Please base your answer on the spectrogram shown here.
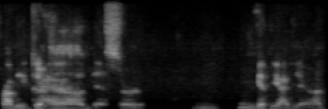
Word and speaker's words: Gerdes: I sat next to a German businessman once, and I wrote down my name, and I said, how do you pronounce it? He said, Gerdes. Like, he rolled the R like in a way that I can't even pronounce my own name.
